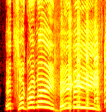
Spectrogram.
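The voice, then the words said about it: Imitates another person's voice. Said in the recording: “do the Dick Vitale voice”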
